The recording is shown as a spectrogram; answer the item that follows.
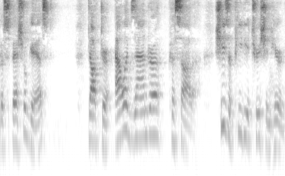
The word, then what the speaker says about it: Cossotta: Cossotta, is that how you pronounce Yes.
